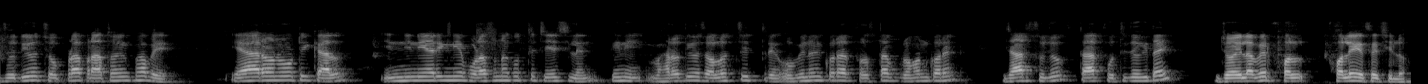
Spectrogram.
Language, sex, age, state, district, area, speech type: Bengali, male, 30-45, West Bengal, Bankura, urban, read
